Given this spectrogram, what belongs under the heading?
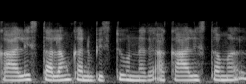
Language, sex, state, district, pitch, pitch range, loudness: Telugu, female, Andhra Pradesh, Krishna, 200 Hz, 195-210 Hz, -15 LUFS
